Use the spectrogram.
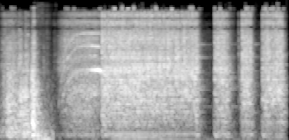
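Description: A power drill drives screws into a solar panel mounting rail in short close bursts, with a longer whirring run that slows, followed by several quick stop-start pulses.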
